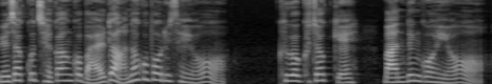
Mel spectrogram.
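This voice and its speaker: A woman's voice: medium pitch, animated, normal speed, darkish tone, lightly acted. A woman voicing a fed-up young wife who firmly stands up to her mother-in-law and husband. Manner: firm, heated.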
